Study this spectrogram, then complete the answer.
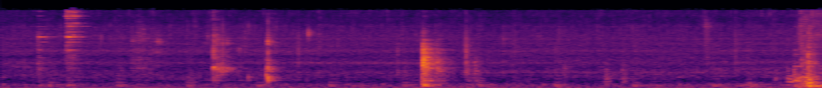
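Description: Berbere spice, oil and onion stirred and sizzling in a pot: a steady low fry hiss with several sharp spoon scrapes and clinks against the pot, moderately close, no talking.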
